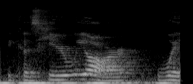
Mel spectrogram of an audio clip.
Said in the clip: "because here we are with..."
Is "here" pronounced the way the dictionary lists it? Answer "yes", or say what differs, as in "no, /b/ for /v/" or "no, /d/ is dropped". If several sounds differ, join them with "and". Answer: yes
